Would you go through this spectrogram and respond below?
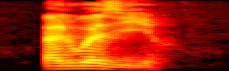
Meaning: at leisure, at will, as much as one wants
- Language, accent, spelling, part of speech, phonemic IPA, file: French, France, à loisir, adverb, /a lwa.ziʁ/, LL-Q150 (fra)-à loisir.wav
